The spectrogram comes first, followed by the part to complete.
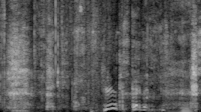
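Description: A dog giving a few short whines and yips, excited in rough play.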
